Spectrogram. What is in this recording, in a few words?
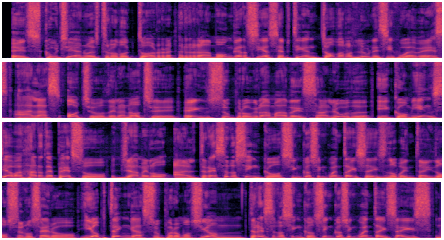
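Spanish Americas, male, voice over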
